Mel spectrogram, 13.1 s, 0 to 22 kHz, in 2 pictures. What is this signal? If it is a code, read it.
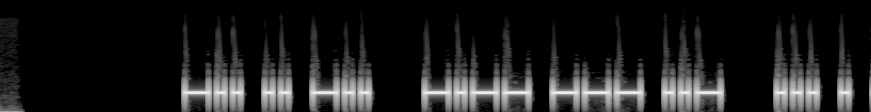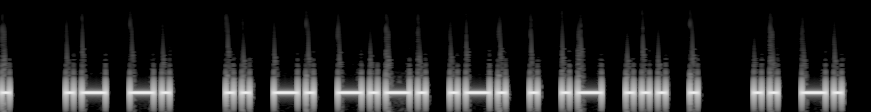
Morse code, heard as a keyed tone, about 20 wpm, 700 Hz. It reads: DID YOU SEE AN INCREASE IN
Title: Sentences from Top 1000 Words - Review Part 4 - 20wpm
